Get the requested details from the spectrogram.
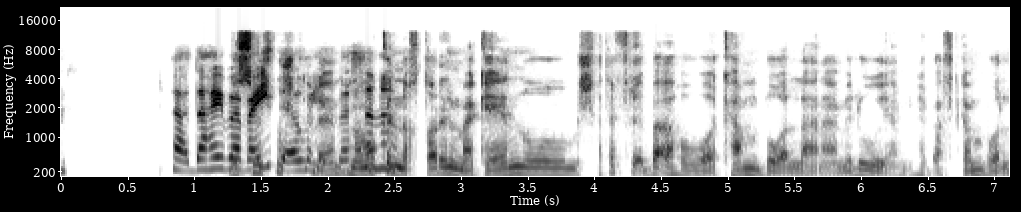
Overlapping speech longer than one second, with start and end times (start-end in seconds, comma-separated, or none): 1.2-2.6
